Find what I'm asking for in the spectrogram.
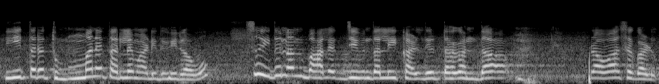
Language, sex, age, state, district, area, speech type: Kannada, female, 18-30, Karnataka, Bellary, urban, spontaneous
